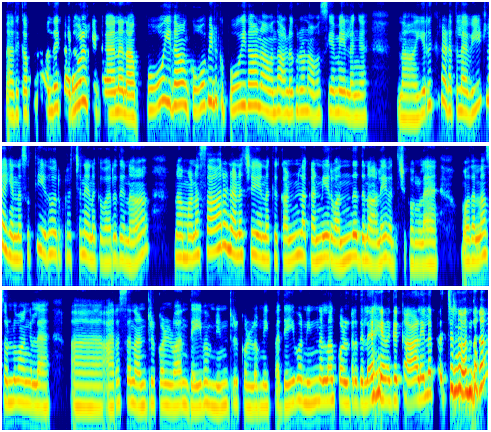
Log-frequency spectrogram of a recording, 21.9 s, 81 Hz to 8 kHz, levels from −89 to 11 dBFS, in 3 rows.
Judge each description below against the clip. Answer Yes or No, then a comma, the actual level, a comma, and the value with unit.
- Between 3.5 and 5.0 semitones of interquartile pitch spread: No, average, 3.1 semitones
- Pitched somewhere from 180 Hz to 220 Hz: Yes, high, 210 Hz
